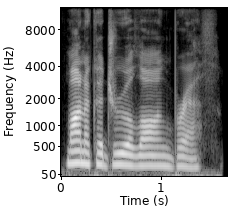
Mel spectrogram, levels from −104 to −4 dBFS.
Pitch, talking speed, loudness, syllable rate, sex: 170 Hz, 180 wpm, -20 LUFS, 4.7 syllables/s, female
